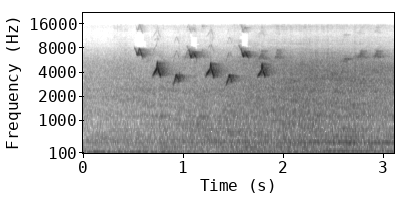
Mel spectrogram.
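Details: Cinereous tit giving a short burst of six high, sharp, evenly spaced chirped notes lasting about a second, with a soft low hum behind.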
